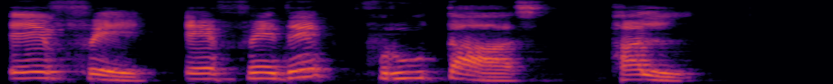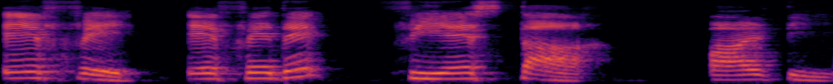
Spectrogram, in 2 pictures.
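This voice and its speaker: A woman teaching the alphabet in a language lesson. She speaks slowly and deliberately, spelling words out letter by letter, repeating each one and then giving its meaning. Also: medium pitch. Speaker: Spanish teacher. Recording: dull lo-fi recording.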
